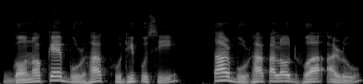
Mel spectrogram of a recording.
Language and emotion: Assamese, neutral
